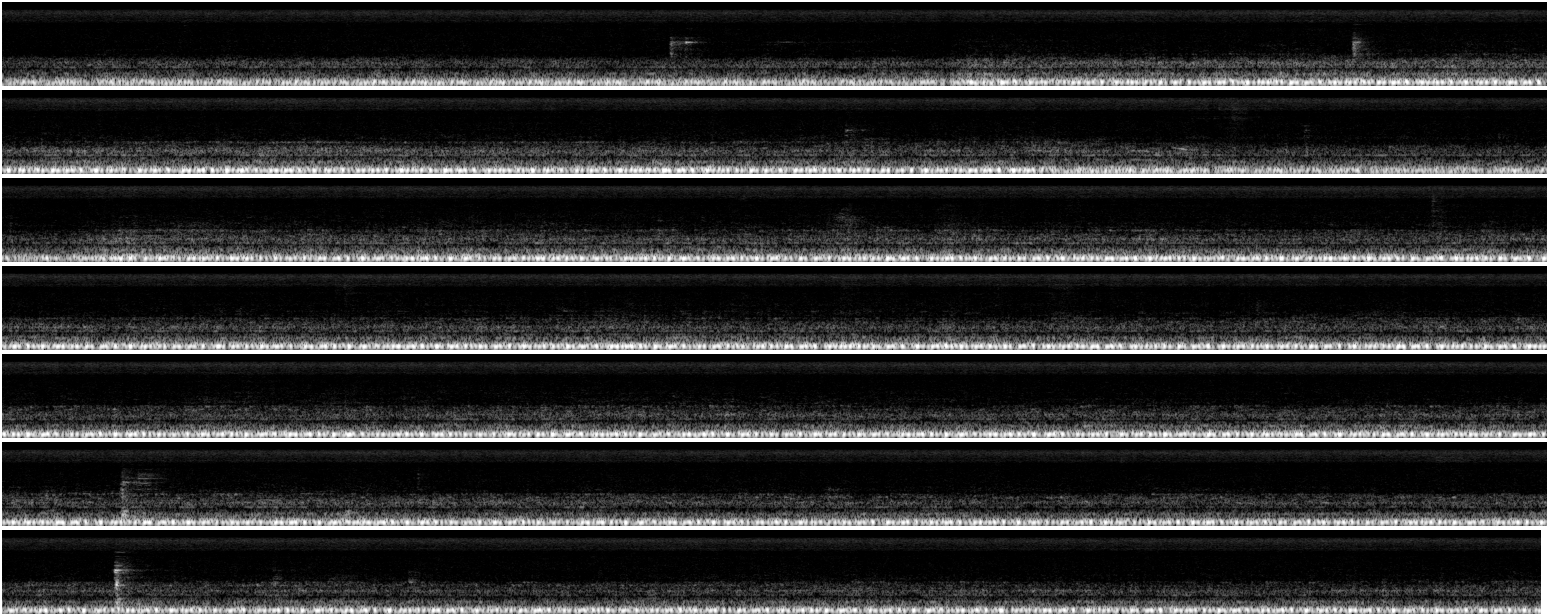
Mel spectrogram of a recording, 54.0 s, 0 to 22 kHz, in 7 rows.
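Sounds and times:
low mechanical hum: 0:00.0 - 0:54.0
faint clicks: 0:46.9 - 0:47.2.

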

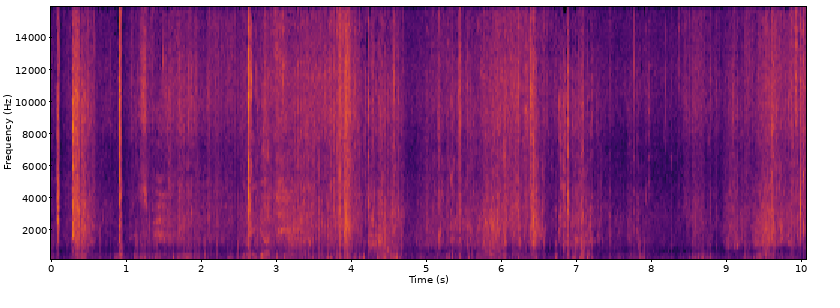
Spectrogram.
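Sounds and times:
shovel scraping and sloshing slush: 0:00.2 - 0:00.7, 0:02.6 - 0:10.0.

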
